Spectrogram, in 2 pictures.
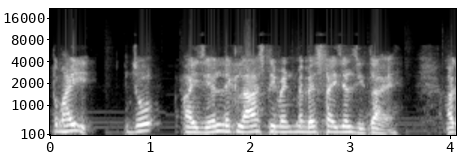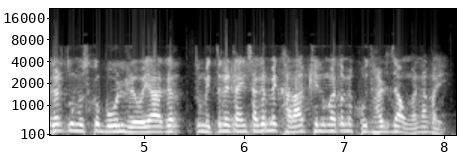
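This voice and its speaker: A young man leading a gaming team, ranting to his stream viewers in an animated, indignant way and repeating fillers. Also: sits high, quick pace, lo-fi sound, soft background music. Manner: animated and indignant, keeps repeating "theek hai" and "bhai". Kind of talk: heated live-stream rant.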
